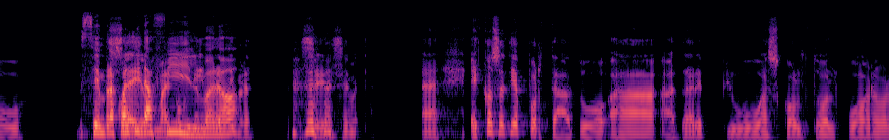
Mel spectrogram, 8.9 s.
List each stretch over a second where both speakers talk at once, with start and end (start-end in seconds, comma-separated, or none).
0.8-2.4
